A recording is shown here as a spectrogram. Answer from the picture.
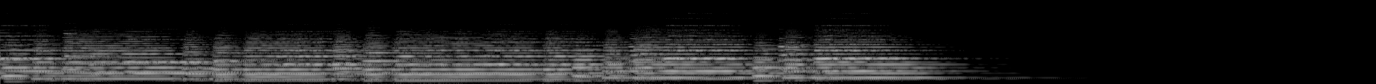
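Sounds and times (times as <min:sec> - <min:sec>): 
wind quintet: 0:00.0 - 0:10.2.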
